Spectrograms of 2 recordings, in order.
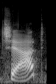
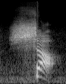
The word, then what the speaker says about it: chat: you I guess because in French language the last alphabet in any word is 99 of the time you're not supposed to pronounce it that's why I didn't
